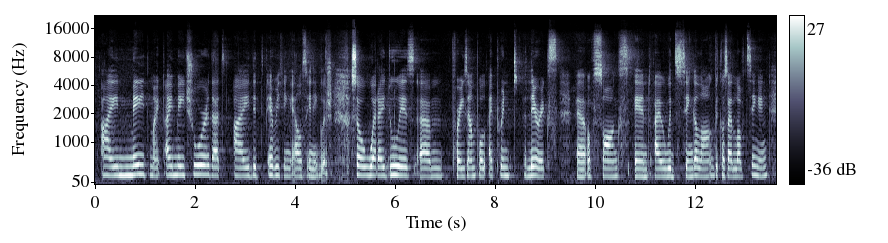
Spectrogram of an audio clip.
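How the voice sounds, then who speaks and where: Against noticeable background noise, a woman speaks fairly slowly at a medium pitch. Her intonation stays flat and monotone. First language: Arabic. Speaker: English teacher. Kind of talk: podcast interview.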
